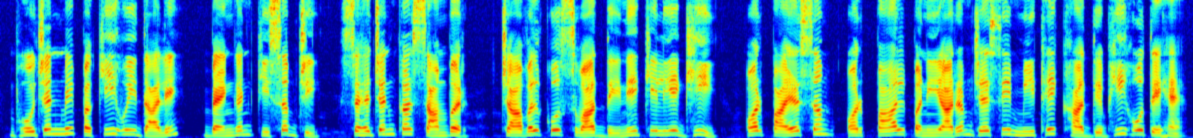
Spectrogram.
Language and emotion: Hindi, neutral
